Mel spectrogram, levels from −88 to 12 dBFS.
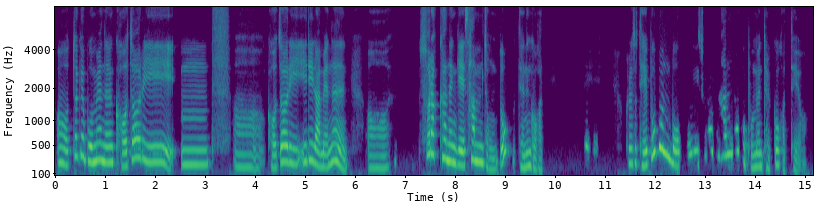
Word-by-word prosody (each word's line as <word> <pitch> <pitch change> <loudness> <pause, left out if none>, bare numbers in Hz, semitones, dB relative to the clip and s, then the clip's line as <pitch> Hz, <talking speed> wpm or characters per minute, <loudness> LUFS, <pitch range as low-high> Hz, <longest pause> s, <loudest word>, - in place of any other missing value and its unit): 어 240 - -3
어떻게 320 - -2
보면은 245 -2 +3
거절이 245 - 0
음 210 0 -2 0.5
어 175 -1 -9
거절이 225 +5 +2
1 255 +2 -2
이라면은 210 - +1 0.4
어 165 0 -7 0.6
수락하는 305 -9 +3
게 205 -1 +5
3 255 +2 +3
정도 235 - -2
되는 180 +2 -1
것 160 -5 -4
같 145 -2 -12 0.8
네 - - -4
네. - - -23 0.6
그래서 225 -1 -3
대부분 340 - +4
뭐 205 -5 +2
거의 190 +4 -4
수락을 395 - -8 0.2
한다고 360 - -2
보면 185 +1 -3
될 160 -2 -10
것 210 - +1
같아요. - - -14
225 Hz, 220 characters per minute, -19 LUFS, 190-280 Hz, 0.8 s, 게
